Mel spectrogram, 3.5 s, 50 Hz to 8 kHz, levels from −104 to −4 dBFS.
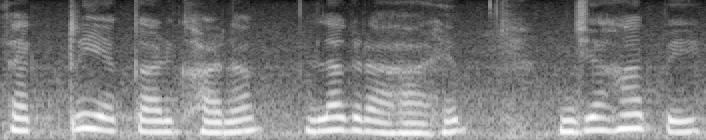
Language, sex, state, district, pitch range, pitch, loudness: Hindi, female, Bihar, West Champaran, 230-265 Hz, 240 Hz, -12 LUFS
